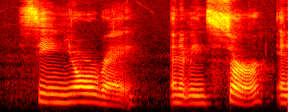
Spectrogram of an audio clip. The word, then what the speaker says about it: signore: I think it's pronounced signore, and it means sir in Italian.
